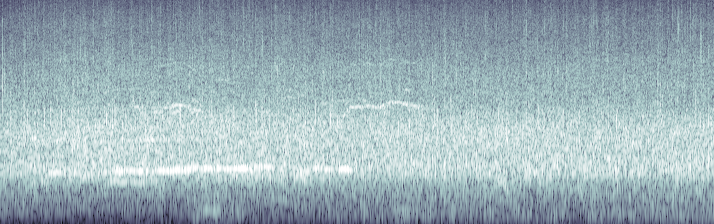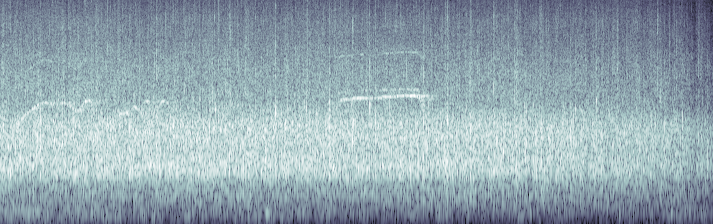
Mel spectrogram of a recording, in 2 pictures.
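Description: A large audience claps steadily and loudly for about twenty seconds, a dense, sustained wash of applause with faint scattered whistles and cheers, tapering slightly at the end.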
